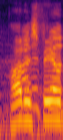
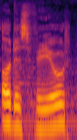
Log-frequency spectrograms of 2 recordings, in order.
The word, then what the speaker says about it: Huddersfield: I was about to say, they've gone further than they previously managed, have Huddersfield. I feel the need to remove the H because they don't pronounce it themselves if you're from Huddersfield.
